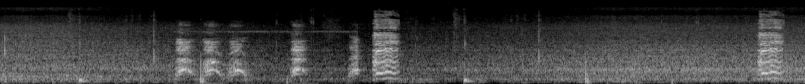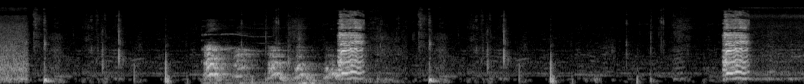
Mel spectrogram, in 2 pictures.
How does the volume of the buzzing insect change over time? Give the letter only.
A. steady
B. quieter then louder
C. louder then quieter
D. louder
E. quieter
D.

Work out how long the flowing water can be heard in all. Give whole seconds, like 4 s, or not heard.
8 s.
